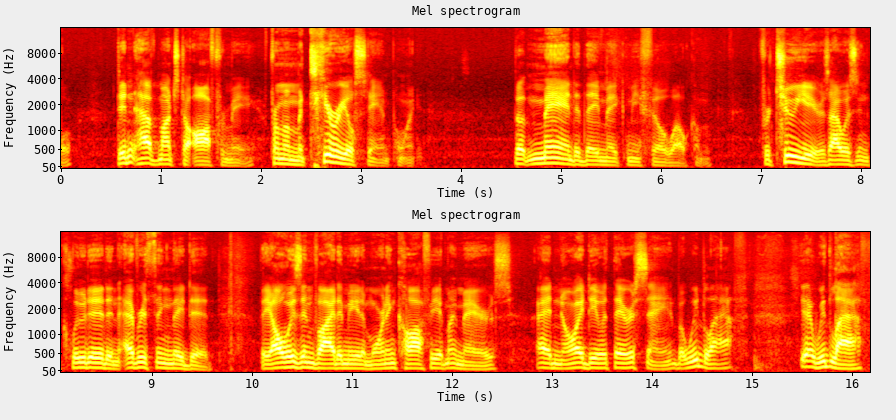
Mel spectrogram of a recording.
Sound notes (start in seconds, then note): none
